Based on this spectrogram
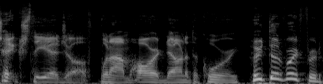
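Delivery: swooping, animated cartoon sidekick voice. Recalling an old commercial, the speaker acts out Barney talking to Fred, in a Barney voice. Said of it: "That was a pretty good Barney".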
